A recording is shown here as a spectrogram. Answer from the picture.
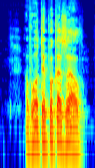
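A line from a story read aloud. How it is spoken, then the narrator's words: Muttering. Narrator (Russian): пробормотал Столяров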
